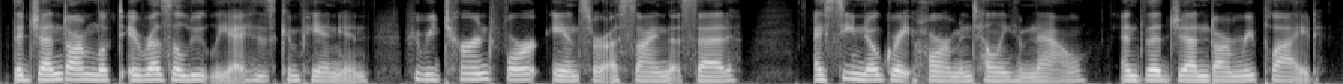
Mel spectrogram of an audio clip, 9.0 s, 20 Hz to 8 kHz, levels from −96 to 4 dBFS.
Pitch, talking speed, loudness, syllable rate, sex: 175 Hz, 190 wpm, -18 LUFS, 5.9 syllables/s, female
